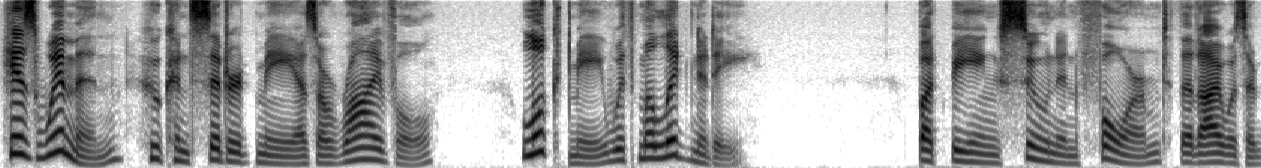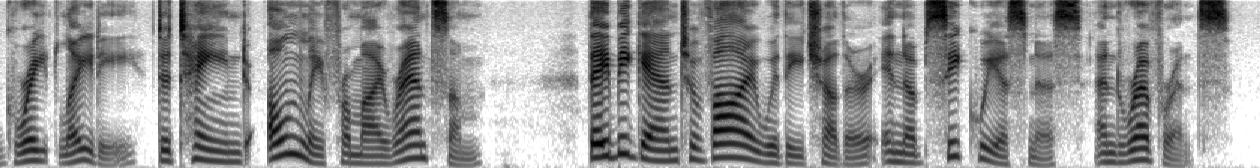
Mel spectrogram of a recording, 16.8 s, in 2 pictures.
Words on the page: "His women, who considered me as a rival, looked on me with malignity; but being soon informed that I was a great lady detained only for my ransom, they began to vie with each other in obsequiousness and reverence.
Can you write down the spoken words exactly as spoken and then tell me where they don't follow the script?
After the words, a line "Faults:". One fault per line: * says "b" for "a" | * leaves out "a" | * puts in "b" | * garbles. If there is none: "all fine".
"His women, who considered me as a rival, looked me with malignity; but being soon informed that I was a great lady detained only for my ransom, they began to vie with each other in obsequiousness and reverence.
Faults:
* leaves out "on"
